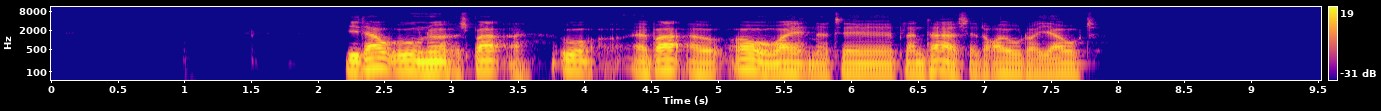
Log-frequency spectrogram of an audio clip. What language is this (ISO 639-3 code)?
dan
